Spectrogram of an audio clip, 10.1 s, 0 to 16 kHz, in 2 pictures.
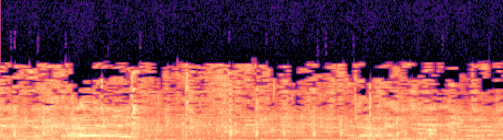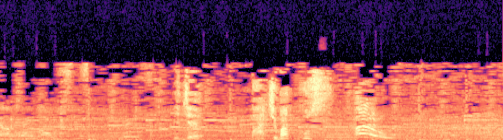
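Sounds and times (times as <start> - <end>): people talking indistinctly: 0.0 - 10.0.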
